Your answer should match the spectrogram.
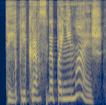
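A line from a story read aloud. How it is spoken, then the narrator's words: Exclamation. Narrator (Russian): воскликнула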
